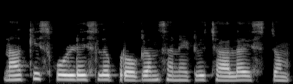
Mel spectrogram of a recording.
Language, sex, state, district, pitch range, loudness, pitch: Telugu, female, Karnataka, Bellary, 195-220 Hz, -16 LUFS, 210 Hz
